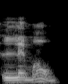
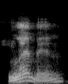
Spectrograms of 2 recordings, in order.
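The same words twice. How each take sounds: First: The name is said with a French accent. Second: The name is said in a plain American way.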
